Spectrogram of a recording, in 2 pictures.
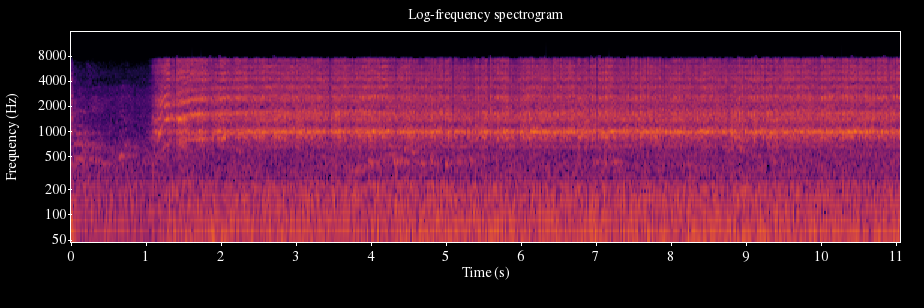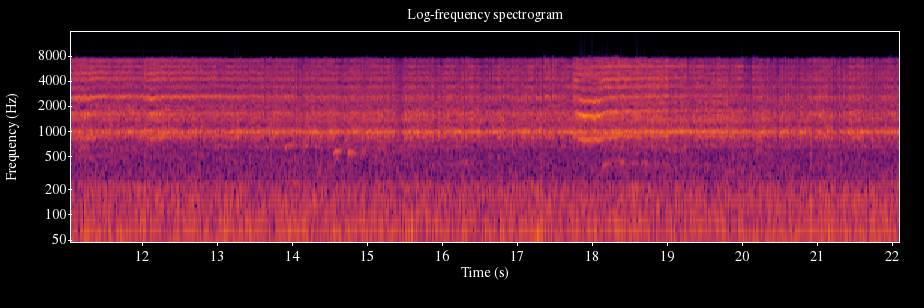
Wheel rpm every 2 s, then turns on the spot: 90, 230, 230, 230, 230, 230, 230, 230, 230, 230, 230.
none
